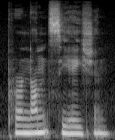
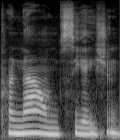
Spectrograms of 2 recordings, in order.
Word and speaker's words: pronunciation: you would say is remember there's a nun in the middle right so pronun ciation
